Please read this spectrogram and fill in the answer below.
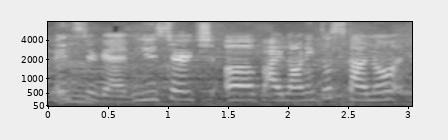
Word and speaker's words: Toscano: You search up Aylani Toscano. It's Aylani, and then just Toscano. It's from Italy, so it's not just how you pronounce it. It's roll off the back.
